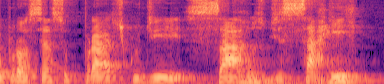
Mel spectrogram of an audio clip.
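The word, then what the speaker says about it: Sarrus: Então esse aí é o processo prático de Sarros, de Sarri. A gente pronuncia aí Sarri, viu? Muita gente usa Sarros, mas a pronúncia mais correta seria Sarri.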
